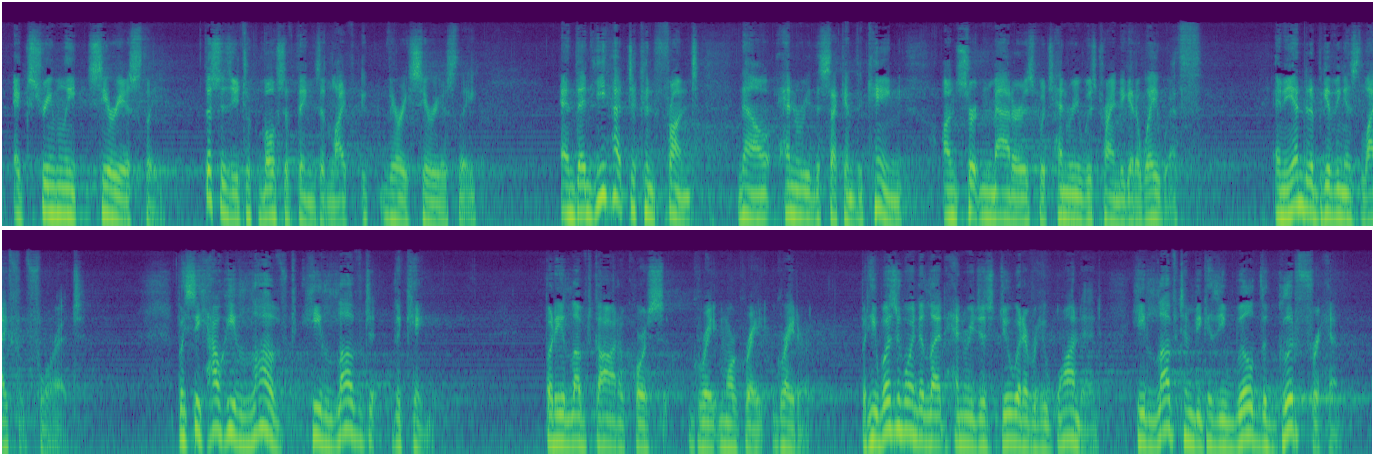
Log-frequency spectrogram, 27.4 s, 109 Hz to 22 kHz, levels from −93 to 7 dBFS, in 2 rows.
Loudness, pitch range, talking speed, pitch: -19 LUFS, 100-140 Hz, 185 wpm, 120 Hz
